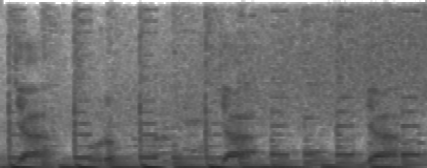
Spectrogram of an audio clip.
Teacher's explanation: Sifatnya nafas ditahan atau jahr. Yang kedua suara tertahan atau syiddah. Yang ketiga lidah di bawah istifal. Yang keempat terbuka antara lidah dan langit-langit atas infitah. Dan yang kelima memantulkan suara tambahan atau qalqalah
